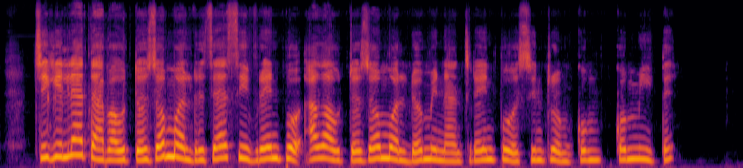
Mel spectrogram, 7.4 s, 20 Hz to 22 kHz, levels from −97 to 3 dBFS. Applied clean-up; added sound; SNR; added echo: neural mask model DeepFilterNet 3.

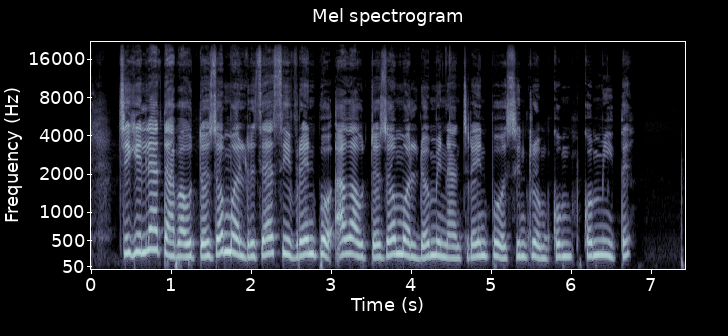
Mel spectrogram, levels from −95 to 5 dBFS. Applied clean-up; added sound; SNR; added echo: none; none; none; none.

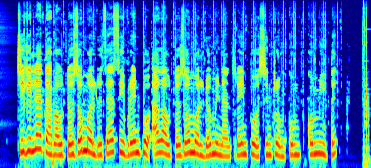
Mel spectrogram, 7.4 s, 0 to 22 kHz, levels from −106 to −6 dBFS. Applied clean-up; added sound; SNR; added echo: classical method spectral subtraction.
